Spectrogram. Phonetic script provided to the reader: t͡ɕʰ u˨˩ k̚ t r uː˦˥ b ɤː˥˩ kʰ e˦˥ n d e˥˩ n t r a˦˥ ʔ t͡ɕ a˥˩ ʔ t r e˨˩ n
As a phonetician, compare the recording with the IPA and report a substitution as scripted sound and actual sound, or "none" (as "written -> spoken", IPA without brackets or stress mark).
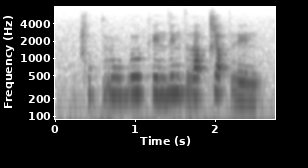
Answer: none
